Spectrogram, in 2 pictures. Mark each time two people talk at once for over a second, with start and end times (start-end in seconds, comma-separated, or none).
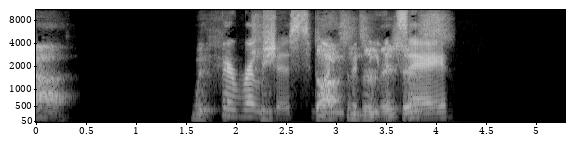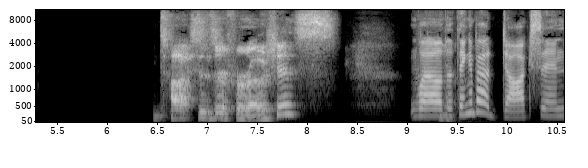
2.8-4.1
